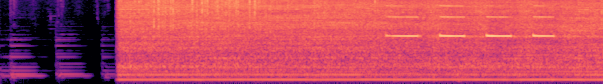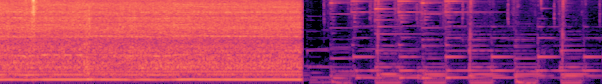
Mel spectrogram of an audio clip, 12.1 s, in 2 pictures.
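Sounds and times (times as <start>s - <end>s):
diesel engine running: 1.2s - 9.1s.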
